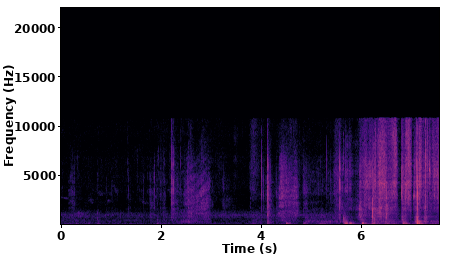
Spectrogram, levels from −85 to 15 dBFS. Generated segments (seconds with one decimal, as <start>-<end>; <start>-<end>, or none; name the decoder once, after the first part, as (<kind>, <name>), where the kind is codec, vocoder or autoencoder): 5.7-7.6 (codec, SNAC)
